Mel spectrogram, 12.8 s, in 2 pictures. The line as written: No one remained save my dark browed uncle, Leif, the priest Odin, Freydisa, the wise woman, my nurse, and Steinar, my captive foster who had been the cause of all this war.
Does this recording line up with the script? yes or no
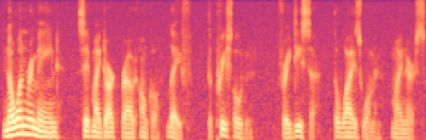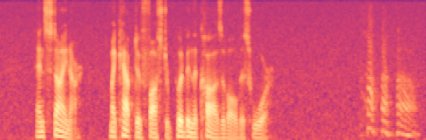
yes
